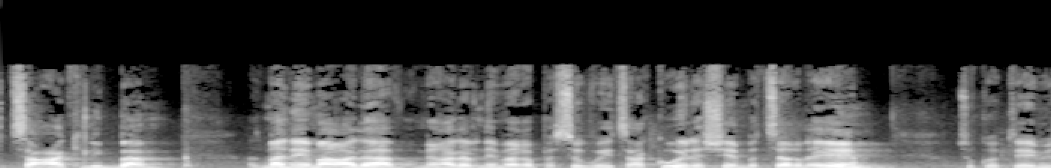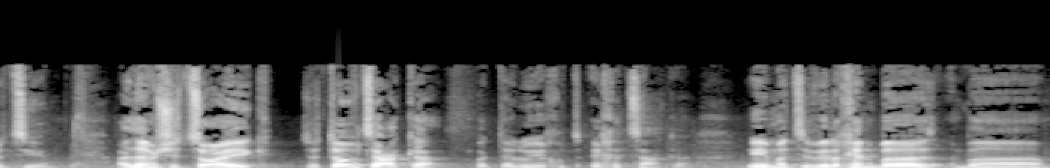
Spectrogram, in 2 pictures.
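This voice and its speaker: A man's voice: medium pitch, slightly rough. A man, a city rabbi, giving a Torah lesson and firing off rhetorical questions with scolding asides. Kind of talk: Torah lesson on Selichot laws.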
